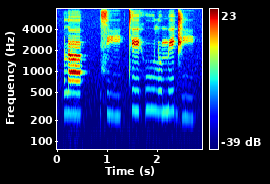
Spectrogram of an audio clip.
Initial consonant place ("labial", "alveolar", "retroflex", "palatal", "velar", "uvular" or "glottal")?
alveolar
